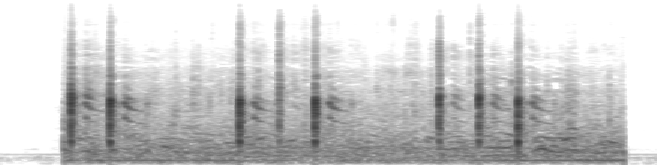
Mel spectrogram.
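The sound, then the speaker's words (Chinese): Sharp handclaps toward the Feathered Serpent pyramid, about eight in irregular pairs and singles, each followed by a short, chirping, bird-like echo that imitates the feathered serpent's call, over a steady murmur of background crowd noise. “因为对着羽蛇神金字塔拍手，就会听到回应，产生像鸟叫的声音。”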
